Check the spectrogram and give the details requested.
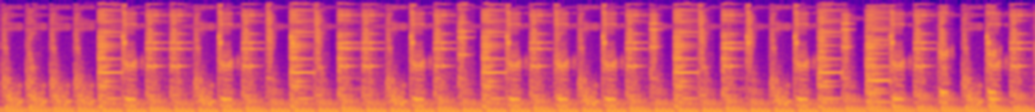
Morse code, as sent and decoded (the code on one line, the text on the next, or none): none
